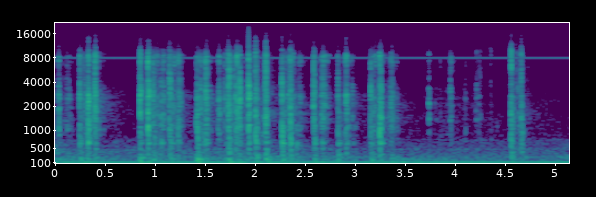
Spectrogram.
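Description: Rapid, irregular keystrokes on a computer keyboard while a Lazarus form is being edited for a school practical, clicking in quick bursts with short pauses over a low steady hum, close and moderately quiet.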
